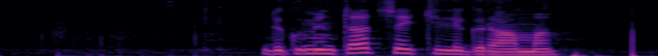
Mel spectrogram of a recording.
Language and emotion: Russian, neutral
